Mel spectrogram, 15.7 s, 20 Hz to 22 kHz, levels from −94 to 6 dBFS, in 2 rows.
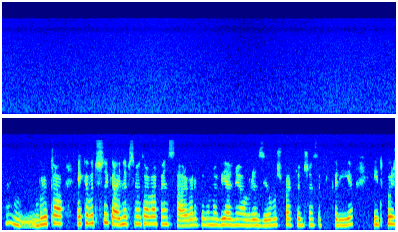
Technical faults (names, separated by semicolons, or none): none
